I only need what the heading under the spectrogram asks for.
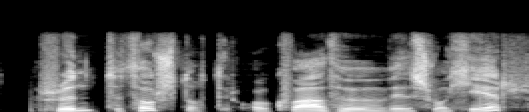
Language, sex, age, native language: Icelandic, male, 50-59, Icelandic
